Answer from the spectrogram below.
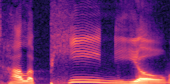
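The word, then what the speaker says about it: jalapeño: Glorious Splat, yes, that's his username, says it's jalapeno, Mraz, not pino.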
